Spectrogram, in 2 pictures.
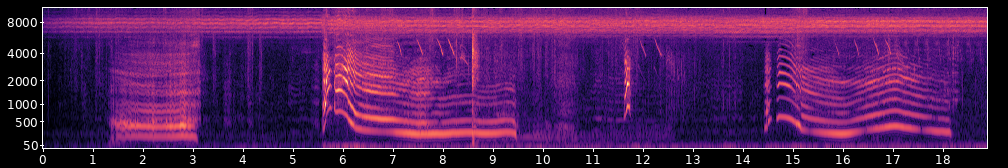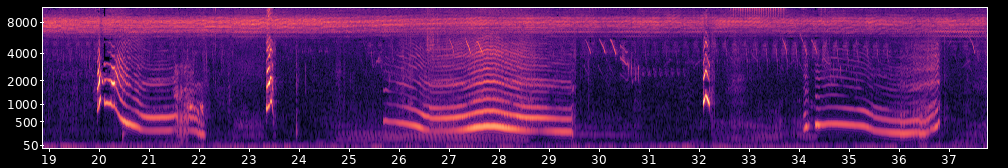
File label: growls chirps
